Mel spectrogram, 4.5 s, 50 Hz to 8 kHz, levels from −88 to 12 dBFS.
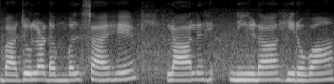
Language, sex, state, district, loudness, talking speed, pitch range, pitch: Marathi, female, Maharashtra, Sindhudurg, -15 LUFS, 95 wpm, 210-225 Hz, 220 Hz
